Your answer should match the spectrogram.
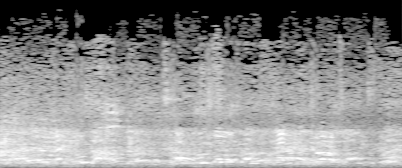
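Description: Crowd of many voices talking and shouting over one another, loud and steady.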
